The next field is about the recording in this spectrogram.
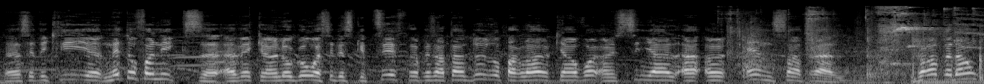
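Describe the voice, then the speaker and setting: A man presenting a podcast news segment, rattling off a list in a quick, chatty way with frequent fillers. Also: high voice. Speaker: podcast columnist.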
